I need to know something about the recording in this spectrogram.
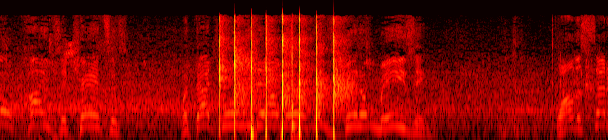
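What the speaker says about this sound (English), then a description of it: "Get the claps going." Spectators at an ice hockey game clap in a quick burst of about nine sharp, loud claps, heard over steady arena crowd murmur and nearby talking voices.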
